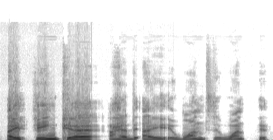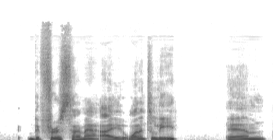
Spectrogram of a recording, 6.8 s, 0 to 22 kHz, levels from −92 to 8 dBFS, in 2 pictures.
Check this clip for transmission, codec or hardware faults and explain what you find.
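There are two faults, both hardware-side. From 0.1 to 1.12 s there's microphone overload: the input was likely set too hot, about 8 dB over, so around one in twenty samples gets flattened at the converter limit, giving a harsh crackle. The microphone volume was then stepped down twice, at 0.13 s by about 3 dB and at 1.14 s by about 8 dB. The whole sound, background included, drops abruptly each time, most likely the call software cutting input gain in response to the clipping.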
